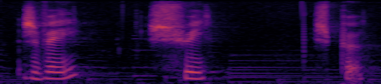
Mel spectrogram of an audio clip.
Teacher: quand le son je est suivi d'une autre consonne, c'est assez difficile de garder le je et il devient un petit peu un che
